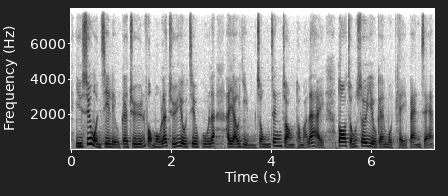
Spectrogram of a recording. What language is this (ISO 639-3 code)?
yue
